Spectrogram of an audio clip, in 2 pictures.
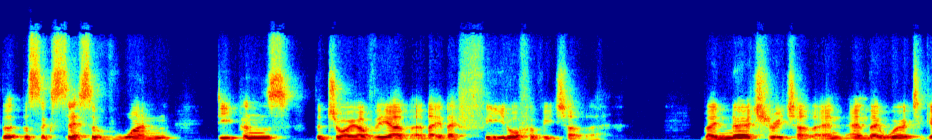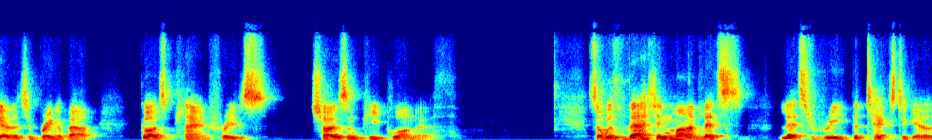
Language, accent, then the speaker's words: English; Port Elizabeth, Eastern Cape, South Africa; being a kid growing up in Port Elizabeth, it was just such a, a, lovely place to to grow up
